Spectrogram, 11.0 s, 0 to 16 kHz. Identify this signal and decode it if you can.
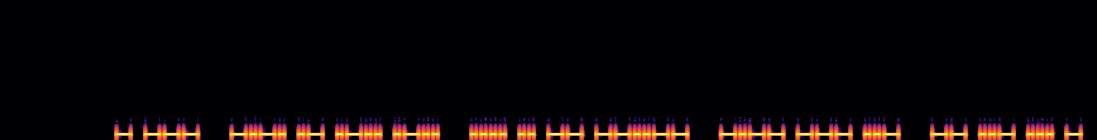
Morse code, heard as a keyed tone, about 25 wpm, 700 Hz. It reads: TO CALL HIM, YOU MUST
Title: Sentences from Top 1400 Words 25wpm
